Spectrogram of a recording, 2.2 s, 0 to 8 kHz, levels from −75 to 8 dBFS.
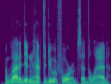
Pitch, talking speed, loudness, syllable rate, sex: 125 Hz, 350 wpm, -17 LUFS, 6.3 syllables/s, male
